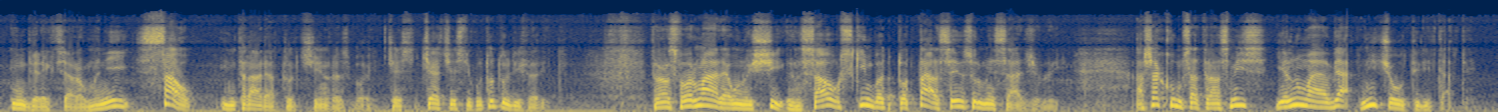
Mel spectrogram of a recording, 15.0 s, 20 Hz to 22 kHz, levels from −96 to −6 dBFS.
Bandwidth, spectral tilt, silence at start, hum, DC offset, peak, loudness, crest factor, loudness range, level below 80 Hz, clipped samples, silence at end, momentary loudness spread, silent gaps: 14.5 kHz; -5 dB/octave; 0.05 s; none; under 0.1%; -6 dBFS; -18 LUFS; 14 dB; 5 LU; -38 dBFS; under 0.1%; 0.2 s; 15 LU; none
